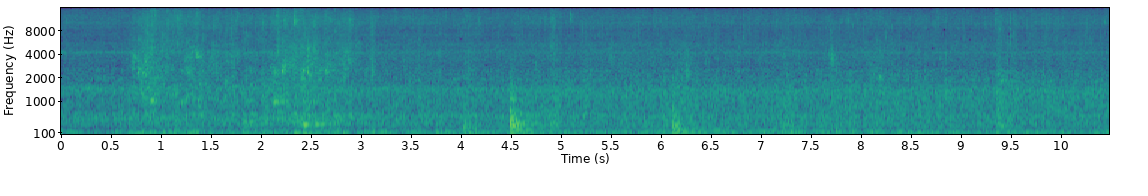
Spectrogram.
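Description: Cubed raw potatoes tumbling into a clay pot of minced meat frying in oil, with a soft steady sizzle. Two sharp knocks of a wooden spoon against the pot follow, about four and a half and six seconds in.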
